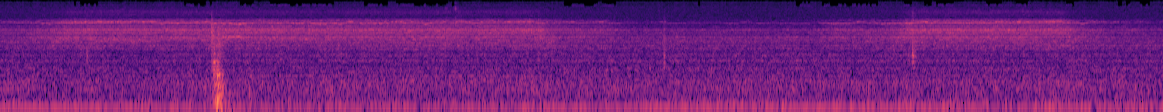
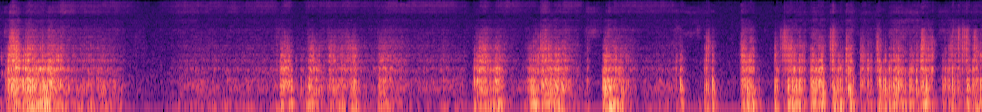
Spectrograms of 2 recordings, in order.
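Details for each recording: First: Philips console stereo receiver on AM, between stations, during troubleshooting with a wire found disconnected: even, steady static hiss with no crackle, hum or dropouts, bass control clearly audible; AM section working normally. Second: Philips console stereo receiver on FM: harsh, raspy audio rising and falling in rough bursts; AM sounds fine; suspected improperly biased vacuum tube rather than IF problem, treble control oddly affects it; distorted output.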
